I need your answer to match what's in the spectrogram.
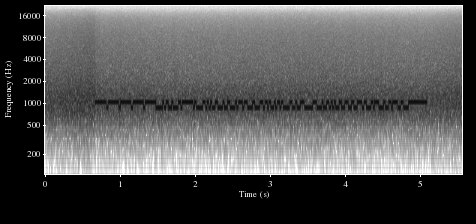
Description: RTTY (45.45 baud, 170 Hz shift), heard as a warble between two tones, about 960 Hz centre, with radio static and a narrow filter. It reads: ES HANDELT SICH UM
